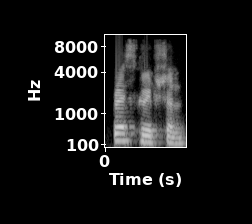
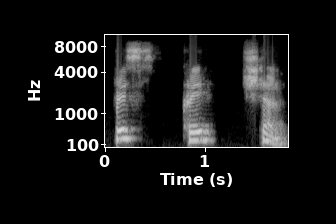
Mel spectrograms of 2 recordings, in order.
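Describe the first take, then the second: First: The first syllable sounds like 'pre'. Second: The first syllable sounds like 'pri'. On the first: The speaker calls it wrong. "আমরা এটাকে বলি প্রেসক্রিপশন" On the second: The speaker calls it right. "আসলে উচ্চারণটা হবে প্রিস প্রিস ক্রিপশন প্রিসক্রিপশন"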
